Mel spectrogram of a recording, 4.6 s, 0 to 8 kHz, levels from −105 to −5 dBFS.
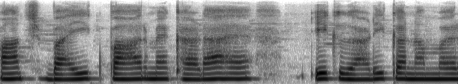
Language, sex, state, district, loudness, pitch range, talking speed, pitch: Hindi, female, Jharkhand, Deoghar, -15 LUFS, 190-200 Hz, 145 wpm, 195 Hz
